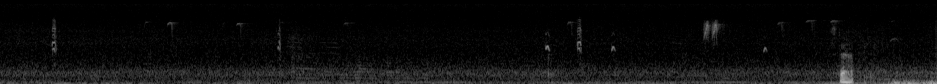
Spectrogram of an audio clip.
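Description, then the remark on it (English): Decoy birds, including bird 395, give short, high alarm calls while an osprey flies around, repeated irregularly and fairly faint, over a low steady background hum, with a brief thump near the end. “These are the alarm calls of the decoys.”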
